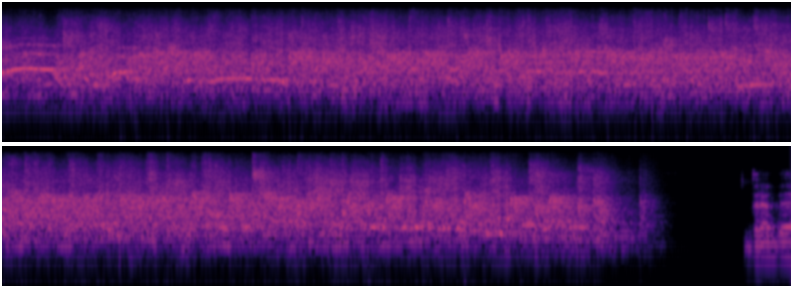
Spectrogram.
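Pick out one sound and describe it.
A woman sings into a microphone over loudspeakers.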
